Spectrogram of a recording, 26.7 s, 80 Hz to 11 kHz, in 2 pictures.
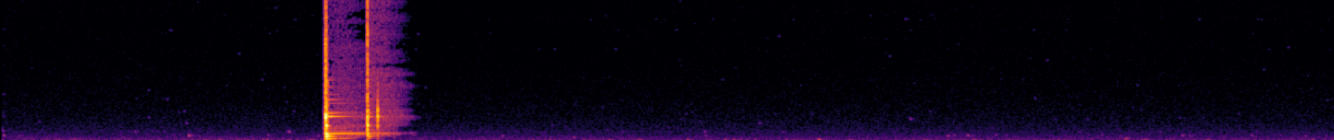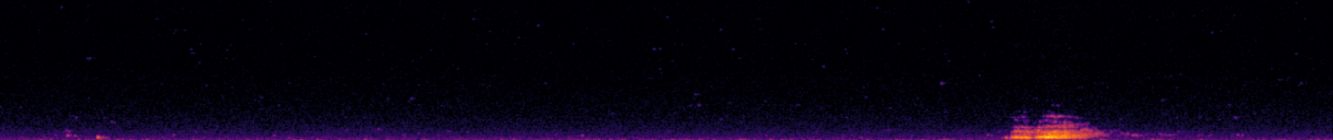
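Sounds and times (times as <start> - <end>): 
stone growl: 23.4 - 24.4.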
